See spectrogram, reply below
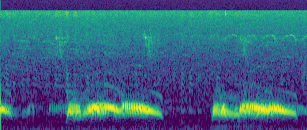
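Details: Spotted dove from Ninh Thuận, Vietnam, giving two long, low, hollow coos, each slightly falling at the end, about a second and a half apart, over quiet background hiss.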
